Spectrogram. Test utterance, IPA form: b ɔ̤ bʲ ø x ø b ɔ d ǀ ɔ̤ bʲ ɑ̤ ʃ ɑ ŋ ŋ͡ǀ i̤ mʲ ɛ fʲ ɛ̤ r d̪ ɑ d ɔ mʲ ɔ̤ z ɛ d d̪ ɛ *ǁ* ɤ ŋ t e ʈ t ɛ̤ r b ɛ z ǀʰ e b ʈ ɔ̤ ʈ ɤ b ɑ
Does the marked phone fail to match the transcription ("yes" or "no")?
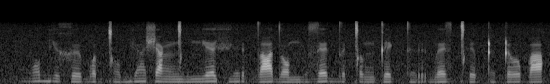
yes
